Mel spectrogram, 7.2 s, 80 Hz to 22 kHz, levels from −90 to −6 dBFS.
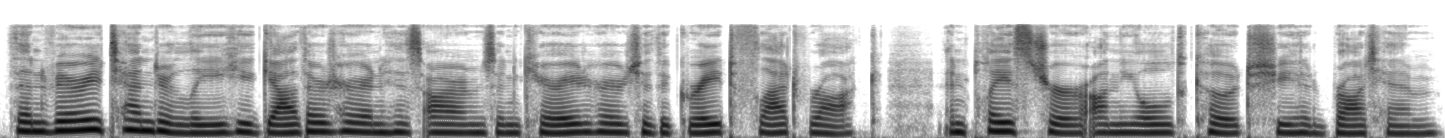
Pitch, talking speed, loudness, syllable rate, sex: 205 Hz, 230 wpm, -17 LUFS, 5.3 syllables/s, female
